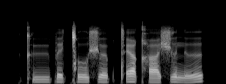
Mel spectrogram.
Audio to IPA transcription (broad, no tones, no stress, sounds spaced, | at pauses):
kʼ ʉː p ɛ ǀ o ʃ œː p tʼ æ qʰ a ʃ ə n əː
